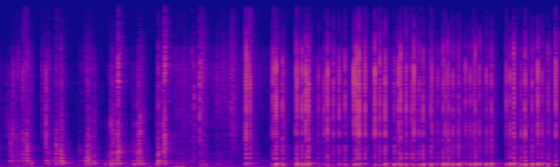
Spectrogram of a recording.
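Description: Fingertips tap quickly on a soft-cover paperback book, recorded lo-fi on a phone or headphones in a cottage while it rains. The result is a rapid run of dry, crisp, papery taps with a bright, slightly crinkly texture that stop almost instantly, over faint background noise.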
